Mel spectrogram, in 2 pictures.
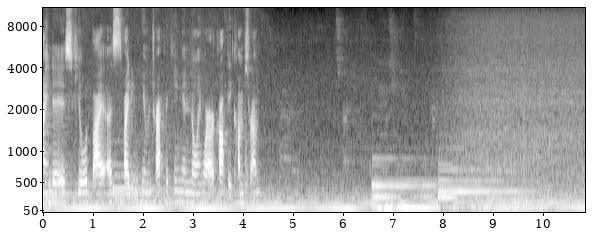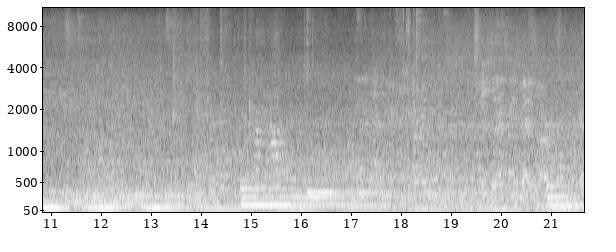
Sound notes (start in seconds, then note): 8.9 wind blowing; 14.8 light chatter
